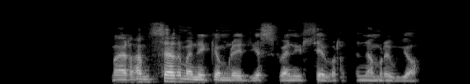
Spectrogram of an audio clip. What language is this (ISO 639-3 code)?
cym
